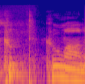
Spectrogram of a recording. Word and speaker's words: Kumon: This is Kumon is how you really pronounce it.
